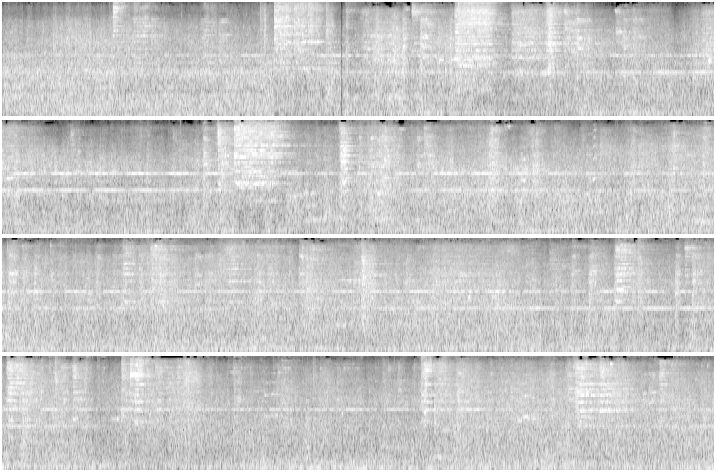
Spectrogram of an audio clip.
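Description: Double-stack intermodal freight cars rolling past: a steady rumble of steel wheels on rail with sharp clacks here and there, and a thin high wheel squeal that holds steady through much of the passage.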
